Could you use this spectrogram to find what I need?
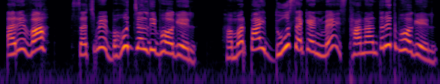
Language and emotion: Maithili, surprised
